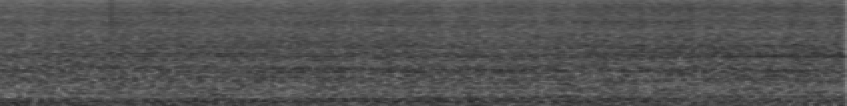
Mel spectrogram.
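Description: Hino tanker truck's diesel engine running as the truck drives along the road: a steady drone of engine and road noise at an even level.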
